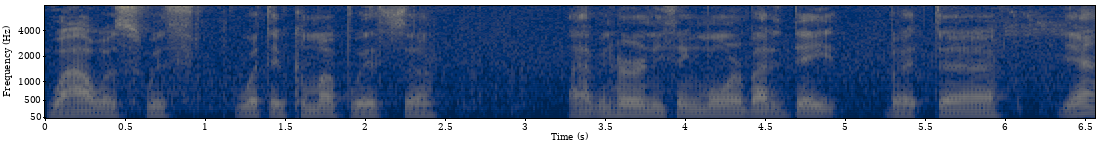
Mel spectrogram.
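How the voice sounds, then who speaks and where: Soft-spoken, this man has a dark, mellow tone. His intonation stays fairly even. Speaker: video game streamer. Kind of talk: gameplay commentary. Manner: hesitant, many fillers.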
